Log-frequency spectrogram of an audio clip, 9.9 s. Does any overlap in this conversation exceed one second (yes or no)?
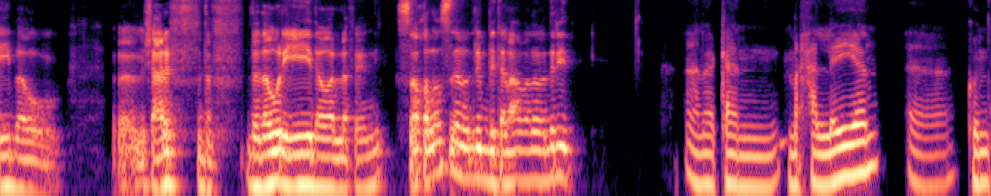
no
